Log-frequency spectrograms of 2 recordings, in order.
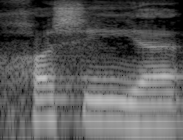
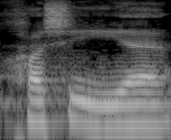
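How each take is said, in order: Both takes have the same delivery.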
